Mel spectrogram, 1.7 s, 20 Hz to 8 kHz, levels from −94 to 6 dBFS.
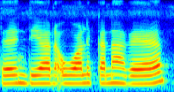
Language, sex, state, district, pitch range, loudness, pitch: Chakma, female, Tripura, Dhalai, 220-230 Hz, -15 LUFS, 225 Hz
